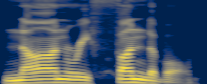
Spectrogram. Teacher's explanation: The pronunciation is pretty straightforward, but the stress is key. It falls on the second syllable of refundable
